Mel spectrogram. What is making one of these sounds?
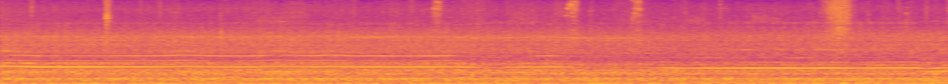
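A control lever clicks a few times.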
